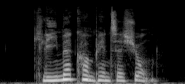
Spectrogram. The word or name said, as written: klimakompensation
